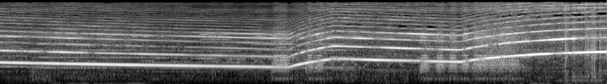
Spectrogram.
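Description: A fire truck engine rumbles as it drives.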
